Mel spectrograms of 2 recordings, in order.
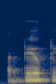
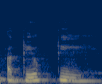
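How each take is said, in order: First: अत्युक्ति with e-yo in the middle; wrong pronunciation. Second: Slow, softer अत्युक्ति with clear yu; correct pronunciation. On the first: Teacher rejects the misspelling, faulty middle vowel in अत्युक्ति. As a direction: loosen अत्युक्ति to at-ye-okti. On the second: Teacher gives the correction, slow falling अत्युक्ति. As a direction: draw out अत्युक्ति as at-yuk-tee. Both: Shown as a demonstration. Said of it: "अत्युक्ति नहीं".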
